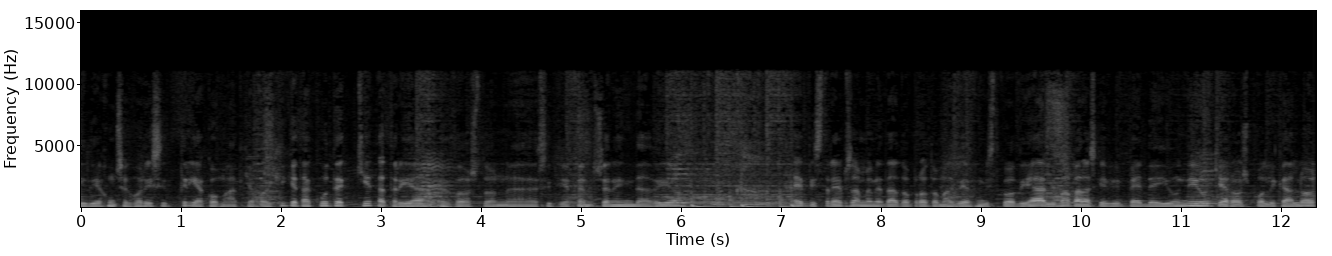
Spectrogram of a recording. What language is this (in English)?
Greek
